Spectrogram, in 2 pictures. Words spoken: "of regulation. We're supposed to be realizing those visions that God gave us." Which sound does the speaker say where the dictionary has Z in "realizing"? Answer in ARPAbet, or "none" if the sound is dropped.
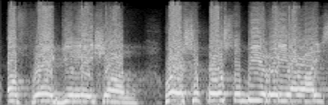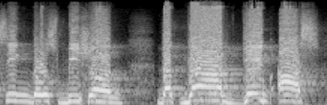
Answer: S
